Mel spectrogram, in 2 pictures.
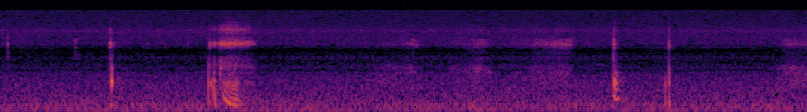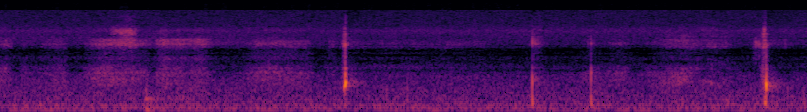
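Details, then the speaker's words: An awake infant girl with recurrent hiccups makes short, sharp clicking hiccups, about seven or eight at uneven intervals over eight seconds, in a quiet room. "She has hiccups again. Now it's gonna seem like all my videos of her have hiccups."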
